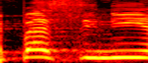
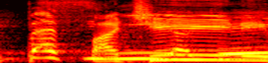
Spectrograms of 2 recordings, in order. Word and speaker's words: Pacini: J'y ai montré, puis j'ai dit, c'est Passini en passant, c'est Passini, OK? Pacini. Il n'y a pas de H.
